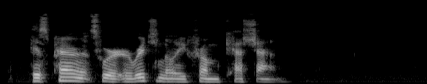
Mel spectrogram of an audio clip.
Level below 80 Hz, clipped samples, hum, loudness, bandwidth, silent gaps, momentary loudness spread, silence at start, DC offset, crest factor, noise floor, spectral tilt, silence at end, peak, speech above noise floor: -80 dBFS; under 0.1%; none; -25 LUFS; 11.5 kHz; none; 8 LU; 0.3 s; under 0.1%; 20 dB; -69 dBFS; -5.5 dB/octave; 1.55 s; -6 dBFS; 45 dB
